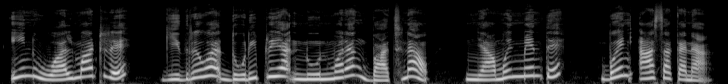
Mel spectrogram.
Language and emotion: Santali, surprised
